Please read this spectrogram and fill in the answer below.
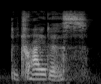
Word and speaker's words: detritus: And the next word is spelled d e t r i t u s. And this is how it is pronounced. Detritus.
